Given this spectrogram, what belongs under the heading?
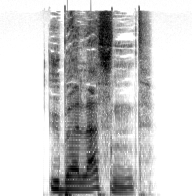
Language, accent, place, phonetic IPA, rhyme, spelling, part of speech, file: German, Germany, Berlin, [ˌyːbɐˈlasn̩t], -asn̩t, überlassend, verb, De-überlassend.ogg
- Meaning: present participle of überlassen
